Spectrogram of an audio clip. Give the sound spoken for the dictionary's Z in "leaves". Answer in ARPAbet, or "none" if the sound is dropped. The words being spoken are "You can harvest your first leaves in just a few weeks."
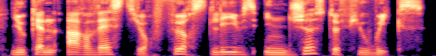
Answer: Z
